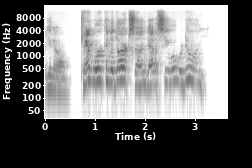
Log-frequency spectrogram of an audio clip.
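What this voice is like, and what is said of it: Southern US accent, Mississippi/Alabama. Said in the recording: “he had this Southern accent ... it was Mississippi, Alabama, maybe”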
